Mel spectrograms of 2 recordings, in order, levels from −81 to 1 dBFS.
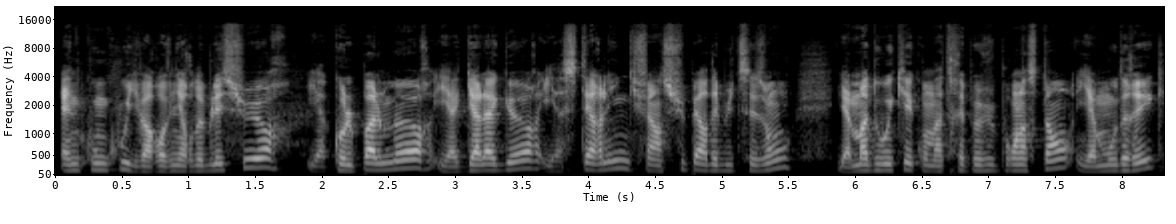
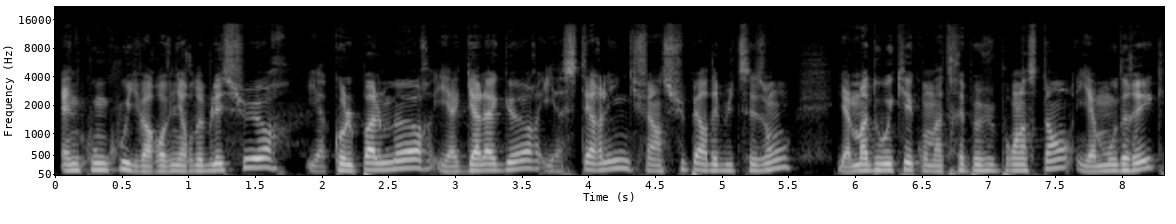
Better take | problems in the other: second | thin; very; fading below 900 Hz

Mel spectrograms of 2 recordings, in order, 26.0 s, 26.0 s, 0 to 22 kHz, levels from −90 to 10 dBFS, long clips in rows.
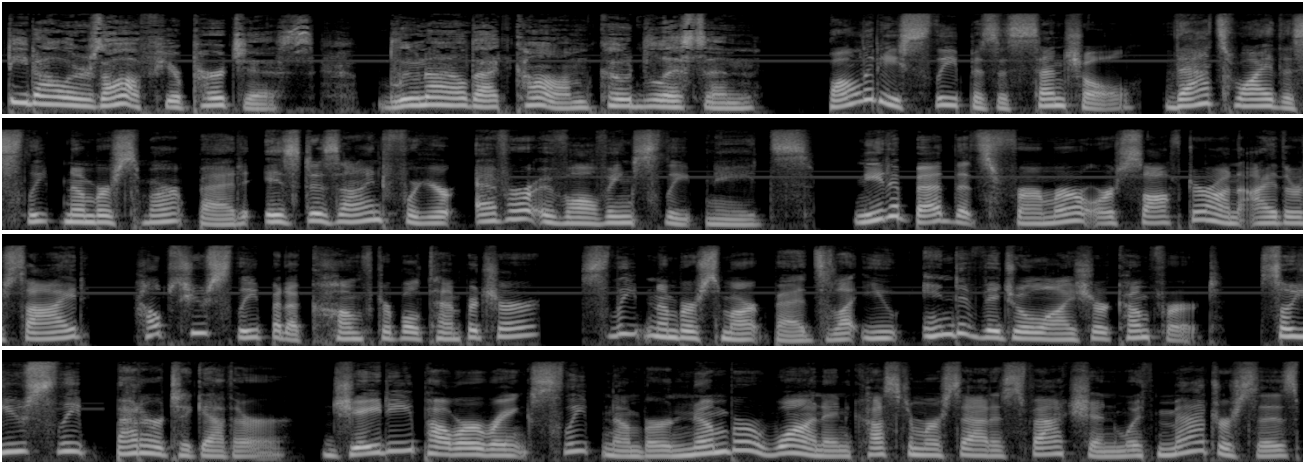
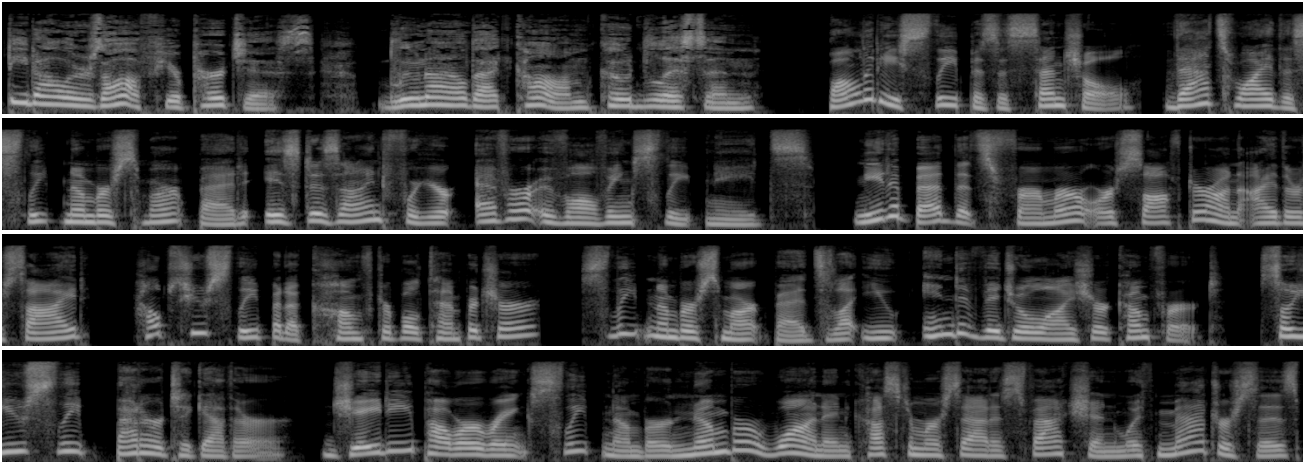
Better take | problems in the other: second | high-pitched whine; faint; until 6 s and from 9 to 20 s; 3 kHz, 35 dB below the speech

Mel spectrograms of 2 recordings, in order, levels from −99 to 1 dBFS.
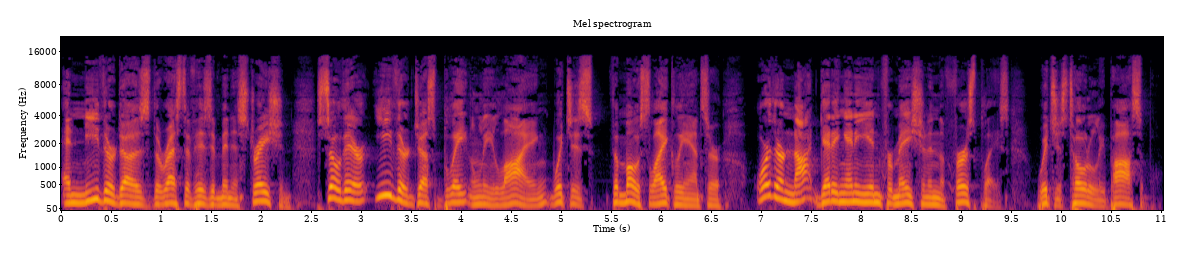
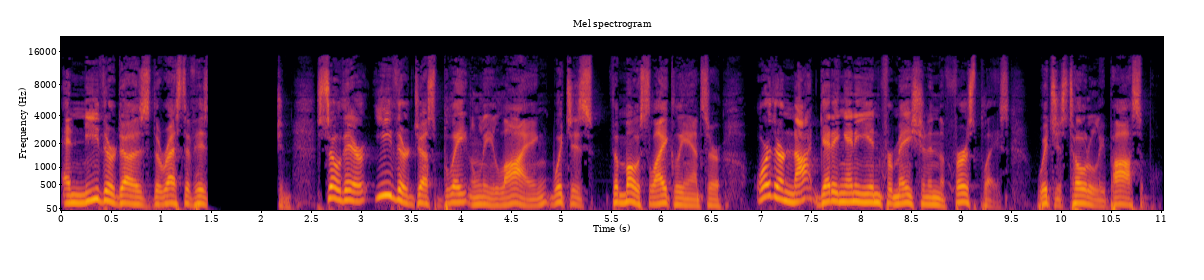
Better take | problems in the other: first | audio cutting out; at 1.5 s for 0.5 s

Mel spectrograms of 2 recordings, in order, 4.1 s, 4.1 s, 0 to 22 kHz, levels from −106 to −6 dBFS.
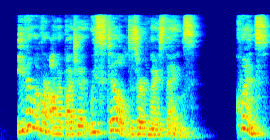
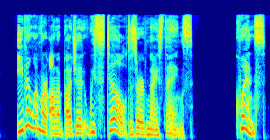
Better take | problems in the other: second | off-mic speech; far // room echo; slight; dies away in 0.3 s

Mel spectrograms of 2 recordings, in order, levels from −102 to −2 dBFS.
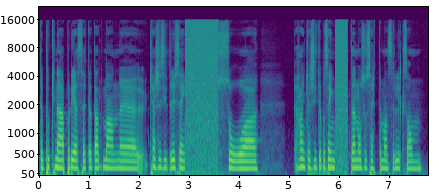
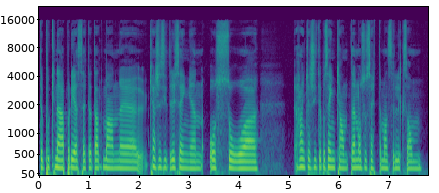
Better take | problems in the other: second | audio cutting out; filled with static; at 3 s for 0.5 s and at 6 s

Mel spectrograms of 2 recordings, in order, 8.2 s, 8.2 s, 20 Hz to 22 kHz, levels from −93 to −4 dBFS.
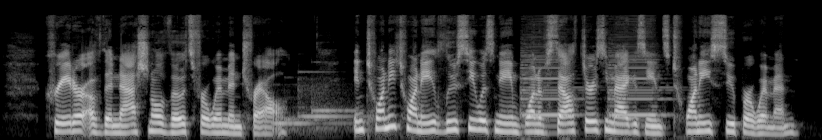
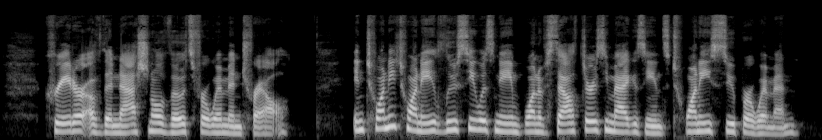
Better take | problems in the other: second | phone ringing; faint; at 2.5 s; peak 15 dB below the speech // alarm; noticeable; from 5 to 6.5 s; peak 9 dB below the speech

